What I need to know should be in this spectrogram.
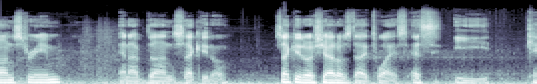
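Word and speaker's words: Sekiro: stream and i've done secure shadows died twice s-e-k-i-r-o i guess some people say sakiro but i can't break away from the original pronunciation oh it did go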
